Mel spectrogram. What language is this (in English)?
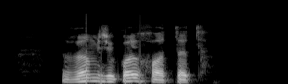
Yidgha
